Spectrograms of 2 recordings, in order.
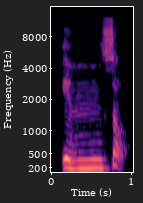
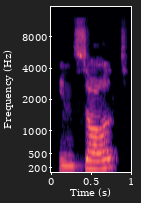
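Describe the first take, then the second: First: "insult" said IN-sult, like the noun; teacher contrasting "insult" with strong first syllable; stress on first syllable. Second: "insult" said in-SULT, like the verb; teacher contrasting "insult" with strong second syllable; stress on second syllable. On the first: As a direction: lean on a high "in-" in "insult", weak "-sult". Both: Shown as a demonstration. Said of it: "tenemos dos pronunciaciones".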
